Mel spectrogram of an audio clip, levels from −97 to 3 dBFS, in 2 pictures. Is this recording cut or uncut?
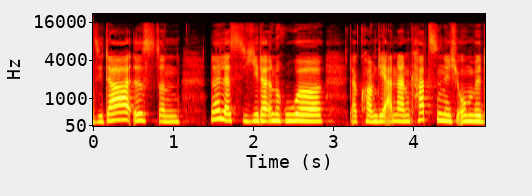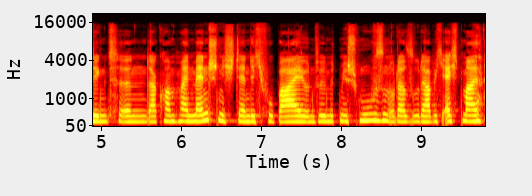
uncut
